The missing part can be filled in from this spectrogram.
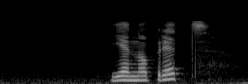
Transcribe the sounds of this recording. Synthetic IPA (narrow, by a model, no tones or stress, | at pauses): jɛnɔpɾɛt̪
